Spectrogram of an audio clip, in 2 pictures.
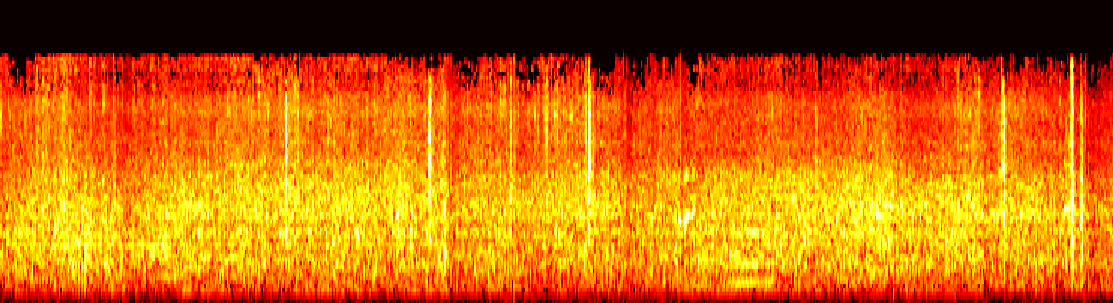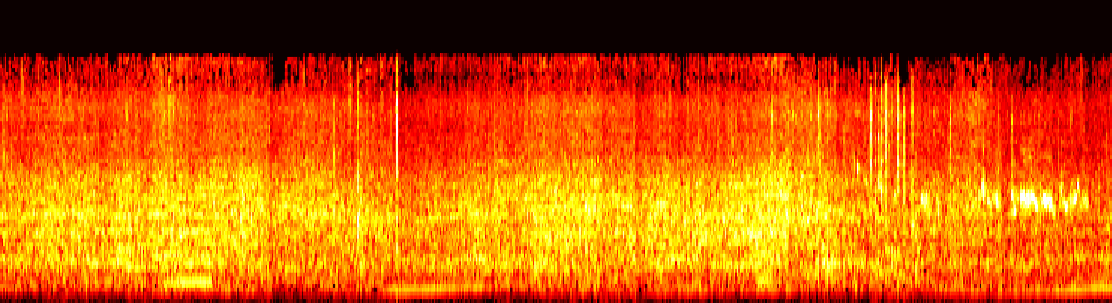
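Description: Porsche engine and tyre noise heard inside the cabin while the car is driven hard through an autocross course. The engine pitch climbs and drops again and again as the car accelerates and brakes between cones, over a constant road and tyre rush. There is a sharp knock about fourteen seconds in.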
